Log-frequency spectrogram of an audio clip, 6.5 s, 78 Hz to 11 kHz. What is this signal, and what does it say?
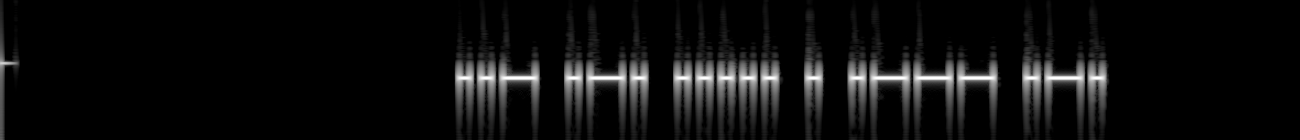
Morse code, heard as a keyed tone, about 22 wpm, 700 Hz. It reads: UR5EJR
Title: DXCC-100 Call Signs - 6 Characters - 22wpm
